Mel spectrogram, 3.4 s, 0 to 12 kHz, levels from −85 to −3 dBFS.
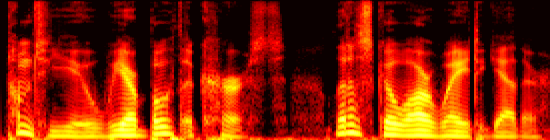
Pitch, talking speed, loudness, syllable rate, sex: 120 Hz, 245 wpm, -19 LUFS, 6.6 syllables/s, male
